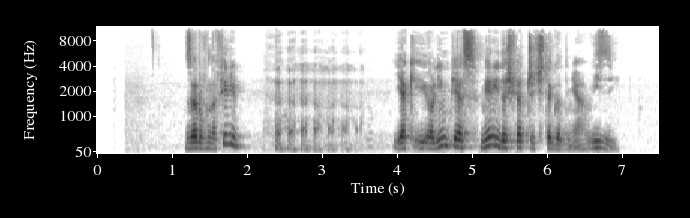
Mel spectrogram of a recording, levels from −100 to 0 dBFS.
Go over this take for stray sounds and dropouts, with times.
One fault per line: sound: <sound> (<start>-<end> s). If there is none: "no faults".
sound: laugh (2.2-3.8 s)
